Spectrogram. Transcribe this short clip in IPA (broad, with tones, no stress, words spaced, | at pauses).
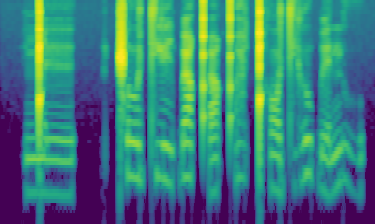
ŋ͡ǃɪː˨ | ǁʊː˥tʲe˥˧i̯ɓɛ˥qʼe˨ qʼɛ̤˥˧ǃʰɔ˨tʲɔ̤˧˥˧u̯ɓe˩˥n ɾṳ˨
